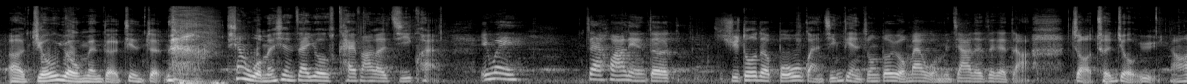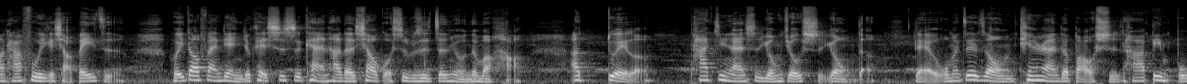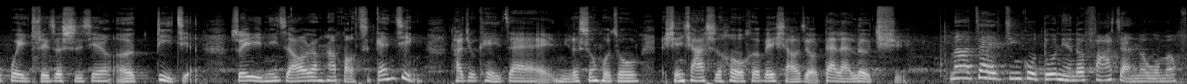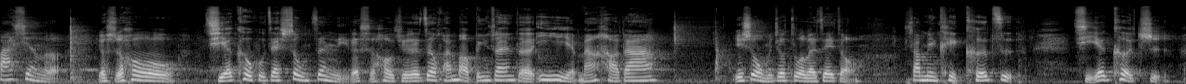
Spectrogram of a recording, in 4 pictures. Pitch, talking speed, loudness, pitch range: 170 Hz, 265 characters per minute, -19 LUFS, 150-195 Hz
